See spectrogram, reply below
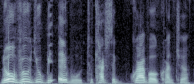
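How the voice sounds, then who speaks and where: A cruel witch queen barks orders and shrieks in a high, swooping voice, as a man reading aloud puts her on. The reading sounds dry and close, with no room around it. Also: very animated, normal speed, darkish tone, no echo. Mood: scornful. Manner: theatrical, barking and screeching. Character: commanding cruel female witch leader.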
